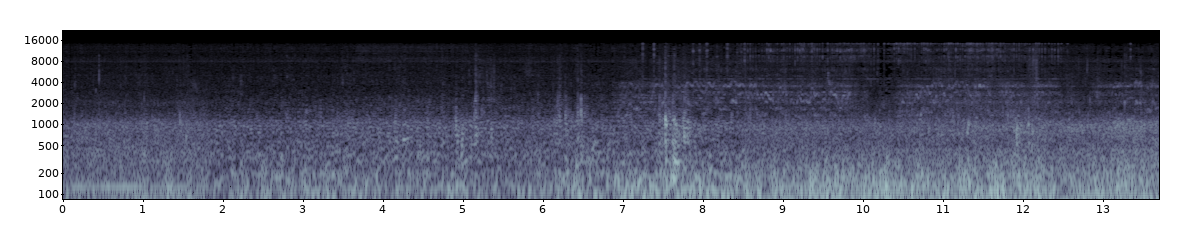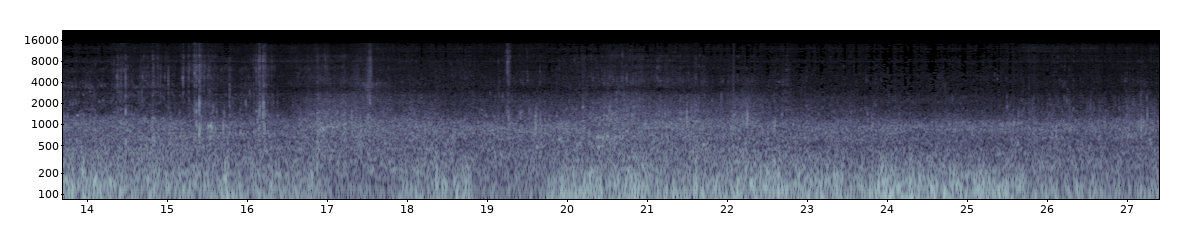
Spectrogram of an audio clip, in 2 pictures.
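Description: Wind buffeting the microphone over lapping water. Partway through comes the whir and clicking of a Shimano Sienna 2500 spinning reel being wound in.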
